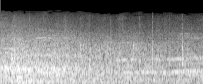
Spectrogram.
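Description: A long shout at a karate kumite bout, held for a couple of seconds and sliding slowly down in pitch, over the hall's general noise. A few sharp clicks come near the end.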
